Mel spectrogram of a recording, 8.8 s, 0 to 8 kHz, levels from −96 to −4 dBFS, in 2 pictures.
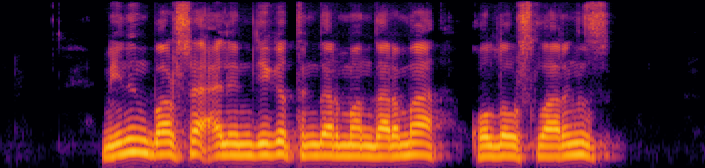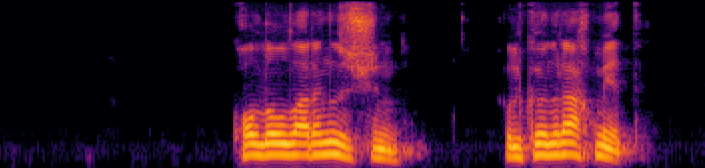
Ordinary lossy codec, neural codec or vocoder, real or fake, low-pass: none; codec, 16 kHz, 4.8 kbps, FACodec; fake; none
